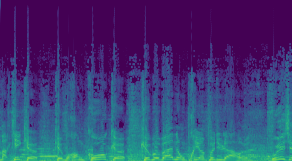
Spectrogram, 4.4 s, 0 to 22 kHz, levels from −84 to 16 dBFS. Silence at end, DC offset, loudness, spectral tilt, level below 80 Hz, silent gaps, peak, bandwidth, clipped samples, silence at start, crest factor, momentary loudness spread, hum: 0 s; under 0.1%; -12 LUFS; -5 dB/octave; -32 dBFS; none; 0 dBFS; 14 kHz; 0.3%; 0 s; 12 dB; 3 LU; none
